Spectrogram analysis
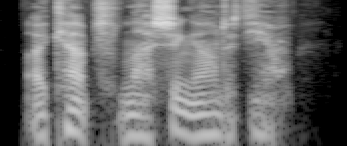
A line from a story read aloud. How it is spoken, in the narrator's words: he murmured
